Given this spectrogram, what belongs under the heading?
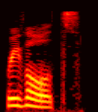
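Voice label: "revolts", British English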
